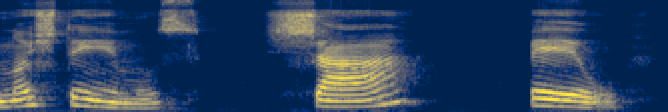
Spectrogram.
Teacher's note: Na palavra chapéu, nós temos chapéu. Sílaba mais forte, péu. Se a sílaba tônica é péu, terminada em ditongo el, essa palavra deve ser acentuada.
